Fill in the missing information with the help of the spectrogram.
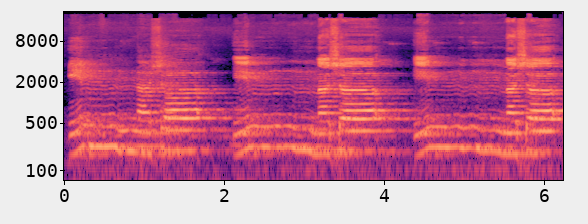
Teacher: زبر کو نہیں کھینچا ہم نے, صرف غنہ کیا ہے الف کے برابر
